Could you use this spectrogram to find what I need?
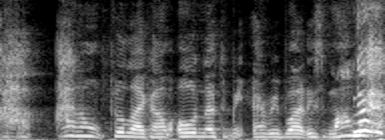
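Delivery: whispered delivery. Retelling what was whispered to a son: retelling a whisper. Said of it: "whispering to my son".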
